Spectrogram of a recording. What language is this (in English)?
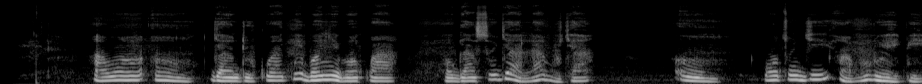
Yoruba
